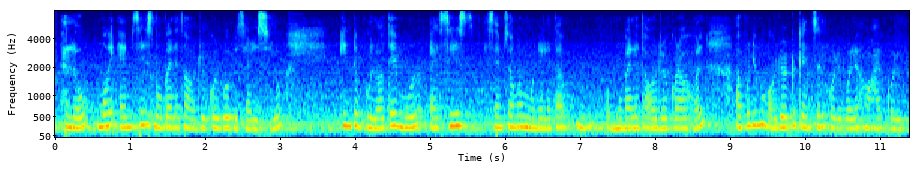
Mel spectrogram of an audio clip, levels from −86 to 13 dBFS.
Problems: constant background noise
